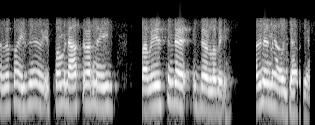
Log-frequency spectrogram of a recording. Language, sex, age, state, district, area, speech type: Malayalam, female, 45-60, Kerala, Kottayam, rural, conversation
